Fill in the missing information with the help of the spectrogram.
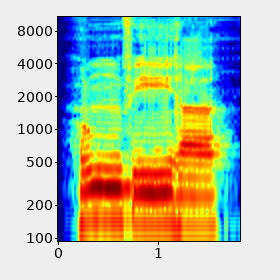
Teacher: یہاں میم ساکن کے بعد فا آ گیا تو ہم یہاں غنہ نہیں کریں گے۔ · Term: اظہار شفوی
